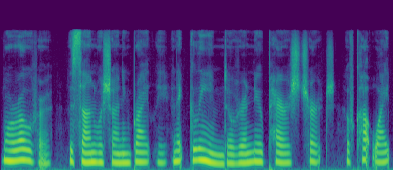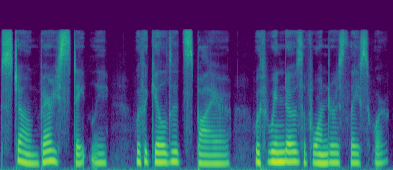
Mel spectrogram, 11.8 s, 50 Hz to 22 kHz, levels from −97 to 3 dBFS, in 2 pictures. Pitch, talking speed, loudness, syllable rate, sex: 185 Hz, 150 wpm, -17 LUFS, 4.5 syllables/s, female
